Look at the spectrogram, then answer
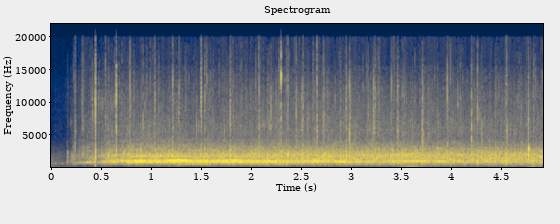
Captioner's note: audience clapping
